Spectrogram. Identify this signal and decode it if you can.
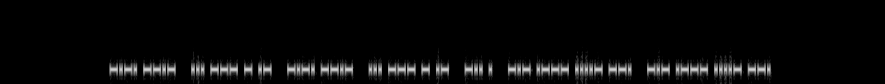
Morse code, heard as a keyed tone, about 51 wpm, 690 Hz. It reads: CQ SOTA CQ SOTA DE KJ4G KJ4G
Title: SOTA QSO Practice 50wpm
